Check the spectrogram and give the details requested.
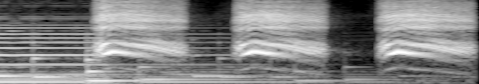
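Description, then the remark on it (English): A crow gives three loud, harsh caws in steady rhythm, each a raspy burst about half a second long, over a low sustained musical tone. “Crows play many roles in human cultures, from ominous tricksters to sacred purveyors of wisdom.”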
